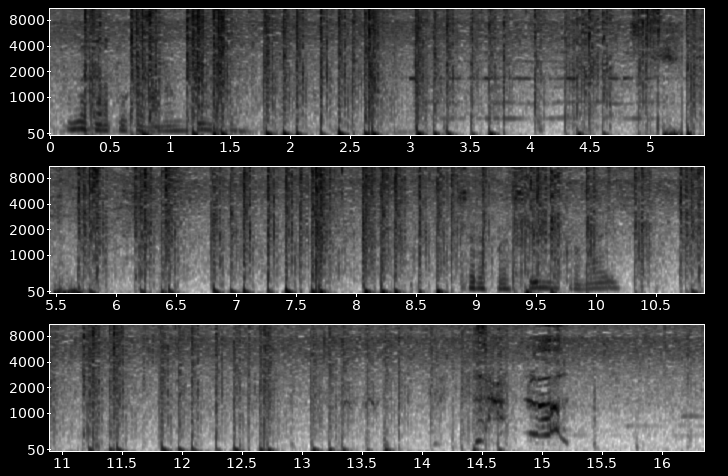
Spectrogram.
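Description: Footsteps crunch quickly through dry leaves and undergrowth.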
